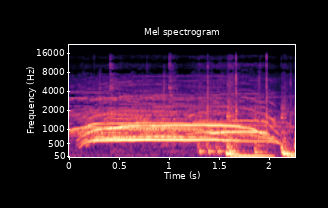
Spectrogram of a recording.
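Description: Live banda music stops for a moment while voices hold one long cheering note, and the crowd cheers. The band's low end comes back in about one and a half seconds in.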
